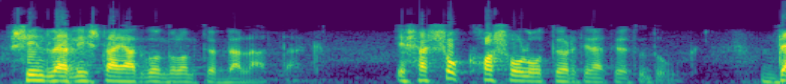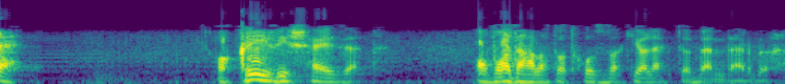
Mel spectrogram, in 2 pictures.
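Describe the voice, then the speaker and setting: Egy férfi komolyan, nyomatékosan mesél és olvas fel, átlagos hangmagasságon. A felvétel vékony, telefonszerű hangzású. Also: male voice, mid-range voice, vocal fry, pauses often, breathy edge. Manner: earnest, emphatic storytelling. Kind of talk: spoken talk and dramatic reading. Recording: tinny phone-like sound.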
